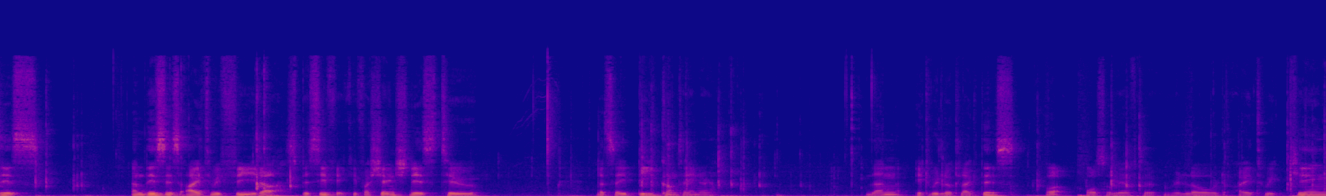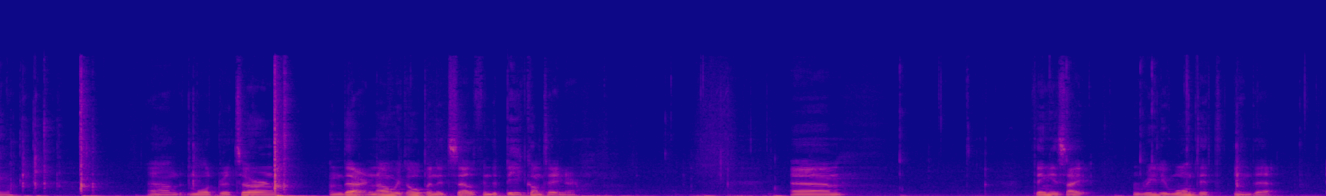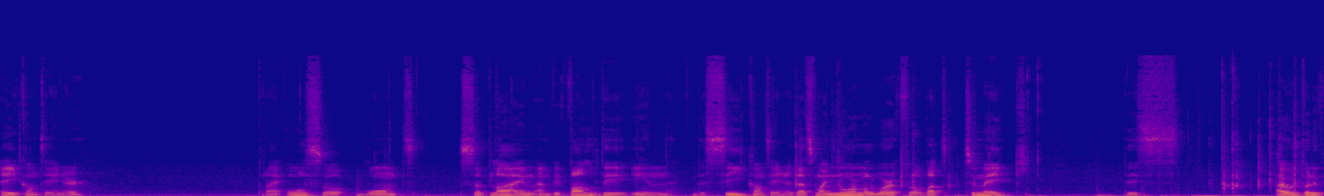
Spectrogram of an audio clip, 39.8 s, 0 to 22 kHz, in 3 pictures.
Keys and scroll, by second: 0.5 shift+super+q, 11.2 super+Tab, 16.1 super+Return.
